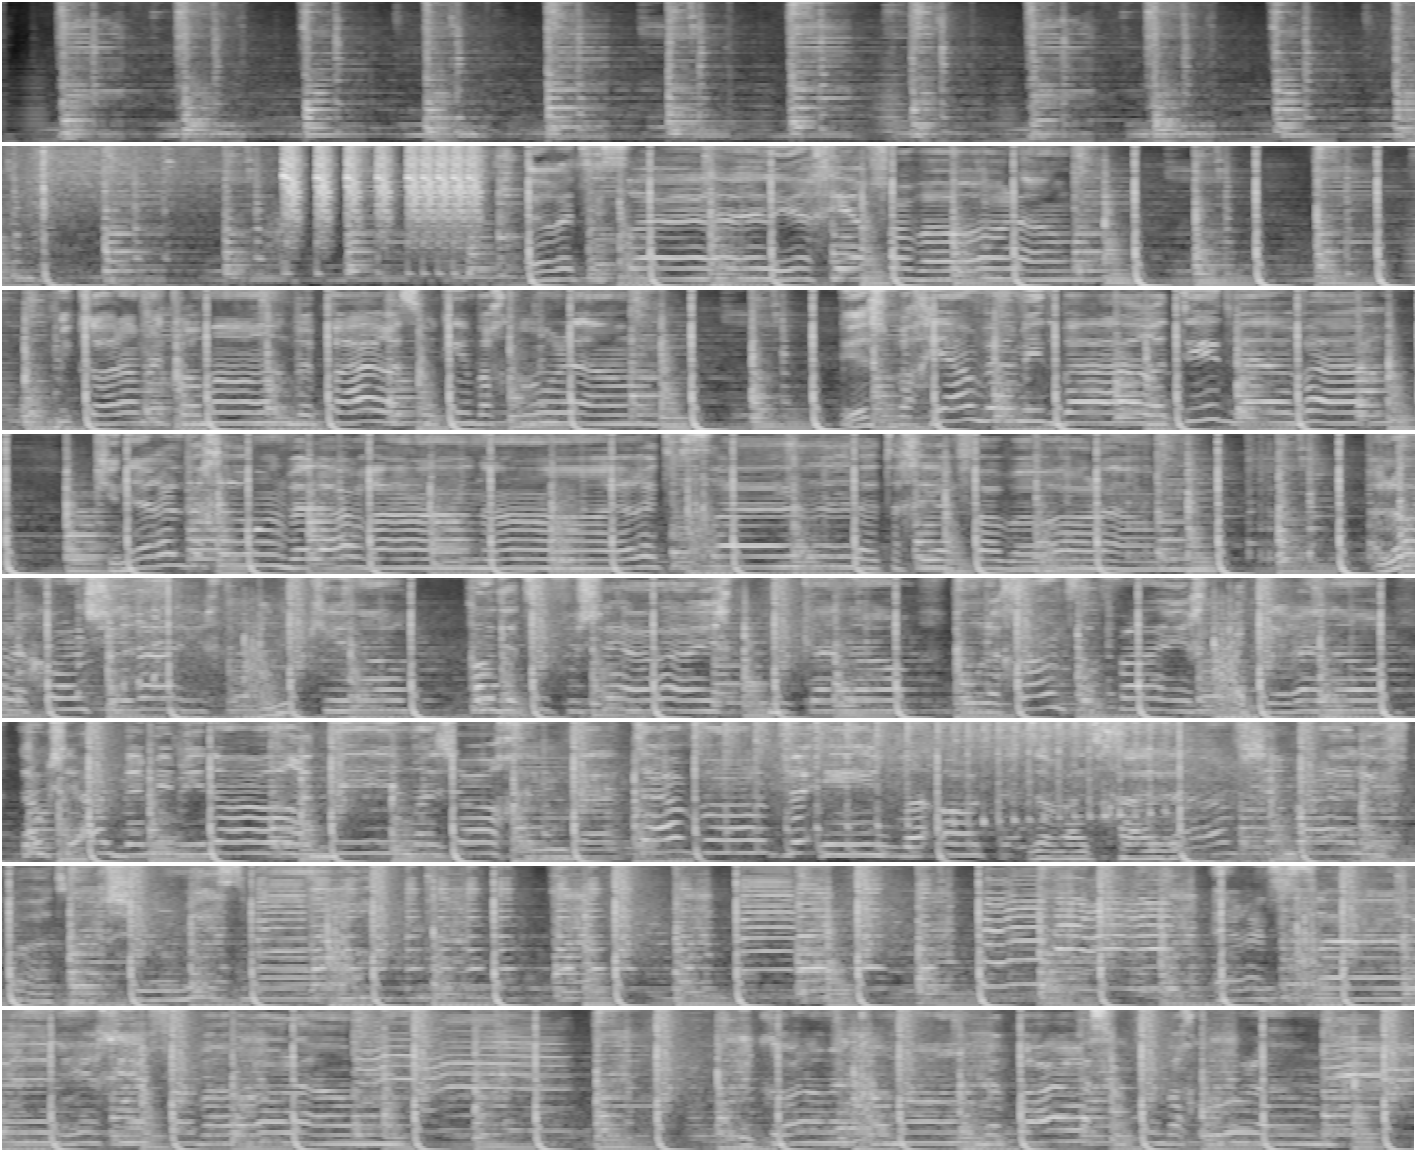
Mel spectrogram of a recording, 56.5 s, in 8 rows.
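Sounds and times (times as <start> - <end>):
remix music: 0.0 - 56.5.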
